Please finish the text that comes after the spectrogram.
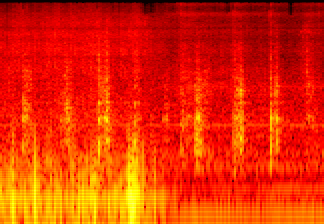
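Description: Shredded cabbage sautéing for borscht, stirred in a hot pan with steady sizzling and repeated scraping strokes of a spoon against the bottom, close and fairly loud, with no voices.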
